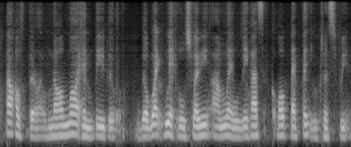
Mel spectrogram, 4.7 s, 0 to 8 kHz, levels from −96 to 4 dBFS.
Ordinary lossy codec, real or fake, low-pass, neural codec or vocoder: none; fake; none; codec, 16 kHz, 0.5 kbps, FreqCodec, larger model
